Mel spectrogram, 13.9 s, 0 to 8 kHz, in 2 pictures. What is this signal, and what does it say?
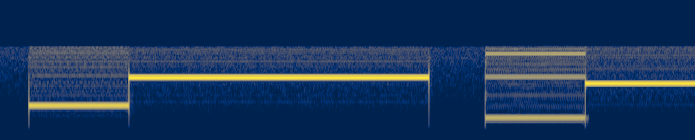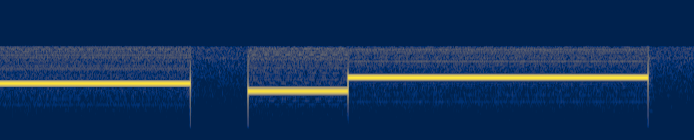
Two-tone page, heard as a one-second tone, then a three-second tone, about 750 then 1430 Hz, about 480 then 1250 Hz, about 1060 then 1430 Hz, with noise. It is heard from 0.3 to 13.4 s.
